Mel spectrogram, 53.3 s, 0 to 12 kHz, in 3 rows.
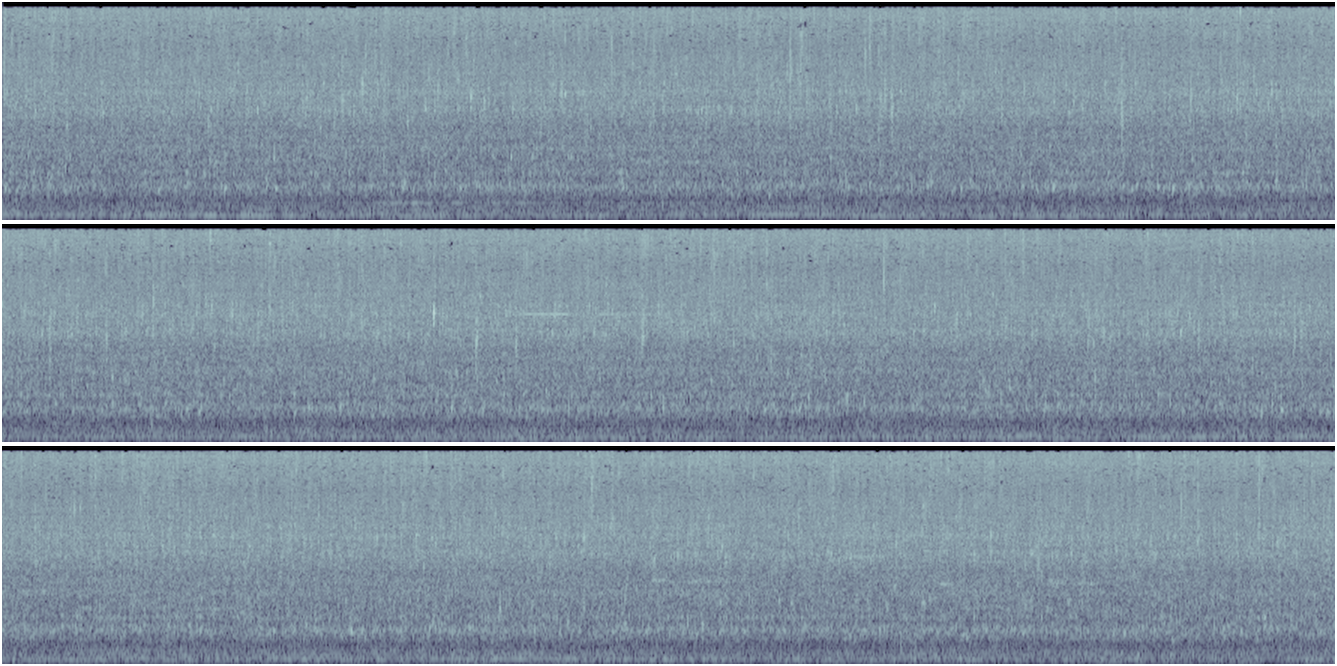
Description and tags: Water in Parc Merl 1
Recording session in Parc Merl.
field-recording, water, ambience, ambient, nature, parc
